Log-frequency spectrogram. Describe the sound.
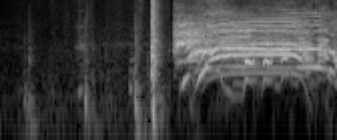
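Sharp slaps land on the buttocks in a windmill-style arm swing, a penalty game, with a few smacks in quick succession, the last loudest, followed at once by a loud, sustained, wavering scream.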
